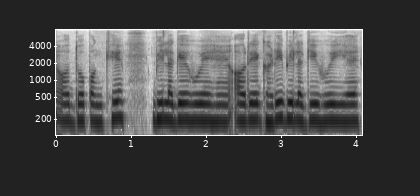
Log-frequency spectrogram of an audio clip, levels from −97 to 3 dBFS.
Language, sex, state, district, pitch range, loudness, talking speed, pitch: Hindi, female, Uttar Pradesh, Lalitpur, 185-195 Hz, -14 LUFS, 205 wpm, 190 Hz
